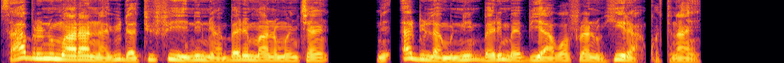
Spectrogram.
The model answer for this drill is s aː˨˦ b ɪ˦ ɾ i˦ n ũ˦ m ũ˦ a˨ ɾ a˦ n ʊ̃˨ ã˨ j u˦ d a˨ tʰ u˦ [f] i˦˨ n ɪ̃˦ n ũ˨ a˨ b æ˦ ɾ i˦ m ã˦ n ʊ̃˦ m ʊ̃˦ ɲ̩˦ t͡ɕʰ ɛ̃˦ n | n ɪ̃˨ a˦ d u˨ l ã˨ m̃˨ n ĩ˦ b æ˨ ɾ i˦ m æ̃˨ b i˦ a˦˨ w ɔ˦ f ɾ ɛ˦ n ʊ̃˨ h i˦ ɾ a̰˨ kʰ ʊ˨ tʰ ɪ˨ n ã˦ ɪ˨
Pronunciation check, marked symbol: correct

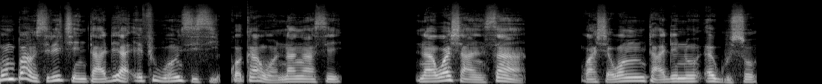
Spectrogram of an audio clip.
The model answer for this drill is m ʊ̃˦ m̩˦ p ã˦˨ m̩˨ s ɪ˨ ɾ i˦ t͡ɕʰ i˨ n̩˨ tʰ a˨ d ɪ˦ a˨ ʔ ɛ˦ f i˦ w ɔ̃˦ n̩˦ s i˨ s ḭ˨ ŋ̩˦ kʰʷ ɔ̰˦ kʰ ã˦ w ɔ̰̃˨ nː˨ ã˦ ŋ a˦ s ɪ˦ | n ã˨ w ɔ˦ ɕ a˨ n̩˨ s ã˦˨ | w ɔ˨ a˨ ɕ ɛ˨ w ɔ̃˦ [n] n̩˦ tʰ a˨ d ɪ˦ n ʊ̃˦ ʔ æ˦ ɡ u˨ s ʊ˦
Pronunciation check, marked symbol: correct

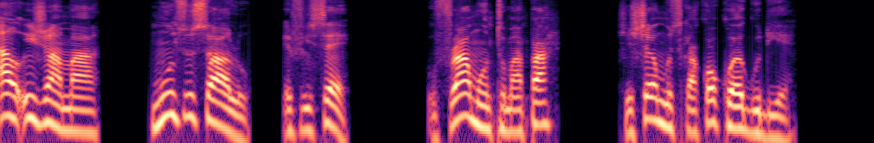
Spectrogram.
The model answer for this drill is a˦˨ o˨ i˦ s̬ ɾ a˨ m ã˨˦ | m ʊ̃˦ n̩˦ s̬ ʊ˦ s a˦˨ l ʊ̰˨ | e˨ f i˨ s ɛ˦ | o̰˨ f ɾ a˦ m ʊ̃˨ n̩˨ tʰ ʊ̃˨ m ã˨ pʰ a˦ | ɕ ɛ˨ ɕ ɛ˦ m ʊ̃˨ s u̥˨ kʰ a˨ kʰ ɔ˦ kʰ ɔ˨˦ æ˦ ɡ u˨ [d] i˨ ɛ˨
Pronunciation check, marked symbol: correct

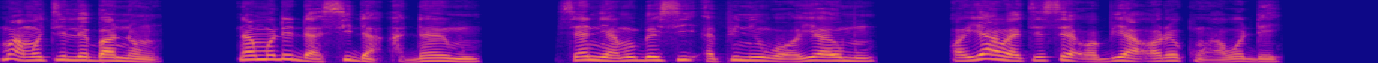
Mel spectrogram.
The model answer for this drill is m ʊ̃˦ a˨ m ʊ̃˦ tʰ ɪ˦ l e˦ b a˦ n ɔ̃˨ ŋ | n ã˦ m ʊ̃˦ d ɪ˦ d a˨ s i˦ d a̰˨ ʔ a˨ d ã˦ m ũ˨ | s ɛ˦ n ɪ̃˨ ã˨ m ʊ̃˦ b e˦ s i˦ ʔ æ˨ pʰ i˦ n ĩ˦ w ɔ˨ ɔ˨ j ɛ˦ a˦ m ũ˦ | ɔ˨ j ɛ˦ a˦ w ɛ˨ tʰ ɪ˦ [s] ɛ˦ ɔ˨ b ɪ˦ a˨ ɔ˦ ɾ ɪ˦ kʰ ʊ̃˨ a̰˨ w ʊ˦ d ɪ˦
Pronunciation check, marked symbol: correct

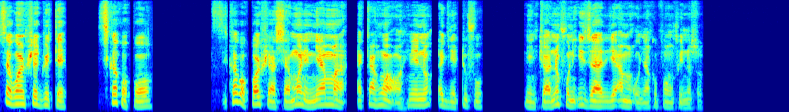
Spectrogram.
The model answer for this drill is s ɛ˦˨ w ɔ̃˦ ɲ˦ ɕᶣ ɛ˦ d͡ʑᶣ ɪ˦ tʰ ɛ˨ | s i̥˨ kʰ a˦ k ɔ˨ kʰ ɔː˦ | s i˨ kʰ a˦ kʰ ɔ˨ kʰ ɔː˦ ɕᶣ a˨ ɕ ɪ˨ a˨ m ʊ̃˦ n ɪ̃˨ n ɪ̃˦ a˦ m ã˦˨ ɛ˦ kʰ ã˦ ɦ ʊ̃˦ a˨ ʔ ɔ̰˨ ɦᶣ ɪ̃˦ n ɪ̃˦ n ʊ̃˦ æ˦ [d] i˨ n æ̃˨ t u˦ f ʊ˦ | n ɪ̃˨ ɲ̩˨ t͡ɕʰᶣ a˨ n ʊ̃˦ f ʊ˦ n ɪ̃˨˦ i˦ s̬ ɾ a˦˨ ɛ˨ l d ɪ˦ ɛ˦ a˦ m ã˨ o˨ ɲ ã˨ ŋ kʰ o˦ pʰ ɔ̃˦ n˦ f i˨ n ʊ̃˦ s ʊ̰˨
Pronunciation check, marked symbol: incorrect: d͡ʑ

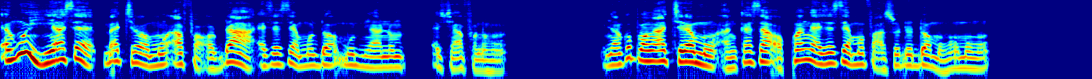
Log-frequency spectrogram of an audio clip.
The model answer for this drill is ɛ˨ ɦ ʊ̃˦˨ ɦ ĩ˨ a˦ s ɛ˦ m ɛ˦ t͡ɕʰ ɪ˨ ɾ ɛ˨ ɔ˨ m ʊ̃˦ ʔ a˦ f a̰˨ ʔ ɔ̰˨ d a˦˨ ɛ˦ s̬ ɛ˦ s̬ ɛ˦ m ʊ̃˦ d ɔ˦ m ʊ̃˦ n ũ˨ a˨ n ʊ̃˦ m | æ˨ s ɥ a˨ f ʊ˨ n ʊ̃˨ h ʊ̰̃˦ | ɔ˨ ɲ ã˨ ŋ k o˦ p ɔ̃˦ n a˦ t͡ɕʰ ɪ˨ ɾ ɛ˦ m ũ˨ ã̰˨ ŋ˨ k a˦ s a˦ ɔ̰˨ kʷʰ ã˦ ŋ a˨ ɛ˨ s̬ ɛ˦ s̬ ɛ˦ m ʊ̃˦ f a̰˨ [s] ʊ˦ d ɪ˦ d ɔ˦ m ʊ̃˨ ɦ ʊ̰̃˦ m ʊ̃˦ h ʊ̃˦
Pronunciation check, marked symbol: correct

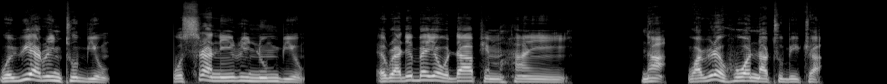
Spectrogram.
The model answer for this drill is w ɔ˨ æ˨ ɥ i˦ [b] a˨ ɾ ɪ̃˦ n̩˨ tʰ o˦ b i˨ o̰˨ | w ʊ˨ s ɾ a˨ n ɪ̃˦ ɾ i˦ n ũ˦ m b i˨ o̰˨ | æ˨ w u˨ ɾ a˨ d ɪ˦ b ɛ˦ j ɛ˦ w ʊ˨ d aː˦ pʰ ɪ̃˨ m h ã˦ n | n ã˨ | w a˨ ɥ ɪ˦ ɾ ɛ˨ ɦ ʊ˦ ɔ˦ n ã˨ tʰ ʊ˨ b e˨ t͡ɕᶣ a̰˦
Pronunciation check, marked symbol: incorrect: none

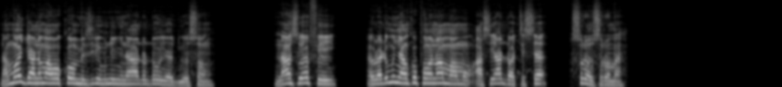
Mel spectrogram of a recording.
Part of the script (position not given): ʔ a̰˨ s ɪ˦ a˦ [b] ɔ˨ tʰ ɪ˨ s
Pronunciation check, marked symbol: incorrect: d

